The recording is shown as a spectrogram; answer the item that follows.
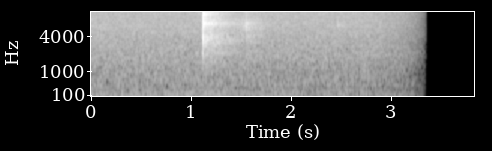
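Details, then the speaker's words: Miflonide capsule in an Aerolizer inhaler, punctured by pressing the two buttons at the bottom: a single sharp crack in a quiet room confirms the capsule is pierced and ready to inhale. "now press the two control buttons at the bottom and briefly to puncture the capsule which is verified by a cracking noise"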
